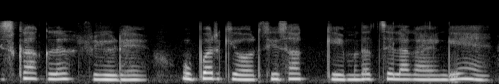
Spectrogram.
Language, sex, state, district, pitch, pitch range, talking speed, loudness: Hindi, female, Jharkhand, Garhwa, 235 Hz, 220-255 Hz, 170 wpm, -17 LUFS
